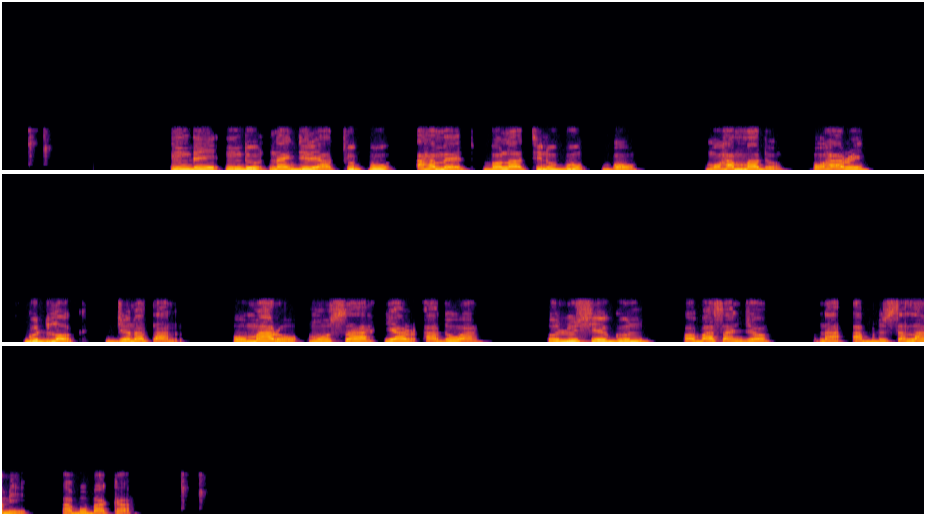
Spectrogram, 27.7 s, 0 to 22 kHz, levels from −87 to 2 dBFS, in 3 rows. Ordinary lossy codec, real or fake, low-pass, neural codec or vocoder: Opus, 24 kbps; fake; 5.4 kHz; codec, 16 kHz, 16 kbps, FreqCodec, larger model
